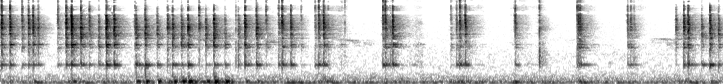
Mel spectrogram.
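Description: Long nails tap on a Lysol metal aerosol can resting on a cloth-covered table, mostly striking its plastic cap. The taps come as quick, bright, dry clicks with almost no ring, first in rapid clustered bursts and then spaced further apart.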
